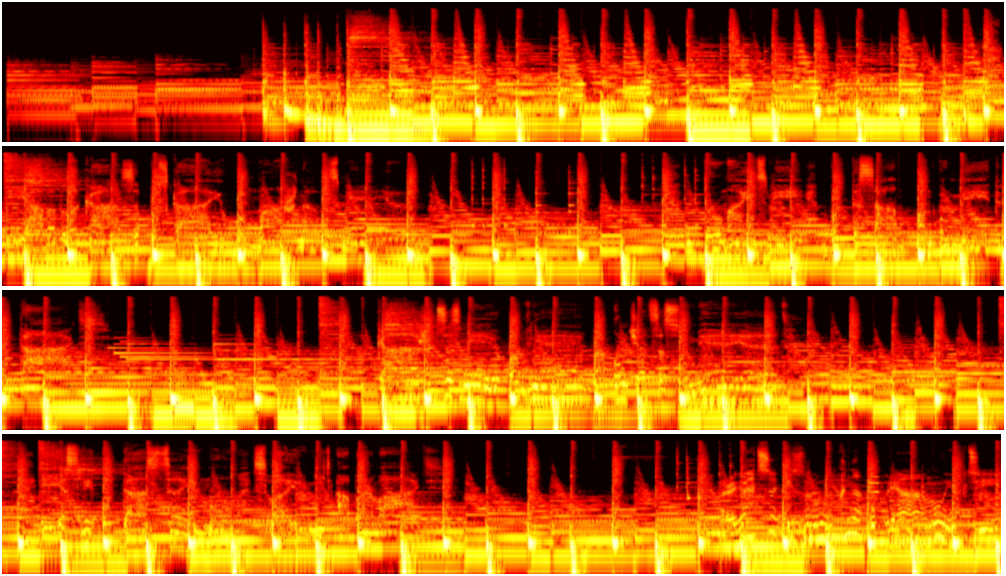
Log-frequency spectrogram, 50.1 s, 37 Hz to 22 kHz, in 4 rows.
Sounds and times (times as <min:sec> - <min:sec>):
Synthesizer: 0:00.1 - 0:50.0.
